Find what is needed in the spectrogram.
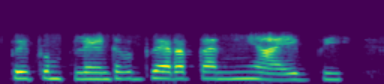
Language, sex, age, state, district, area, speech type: Punjabi, female, 18-30, Punjab, Fazilka, urban, conversation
